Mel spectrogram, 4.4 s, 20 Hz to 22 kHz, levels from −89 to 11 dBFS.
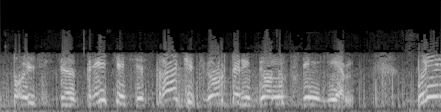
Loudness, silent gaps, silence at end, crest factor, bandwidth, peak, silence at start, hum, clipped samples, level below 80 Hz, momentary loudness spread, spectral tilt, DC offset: -12 LUFS; none; 0 s; 12 dB; 7.2 kHz; 0 dBFS; 0 s; none; under 0.1%; -44 dBFS; 8 LU; -6 dB/octave; under 0.1%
